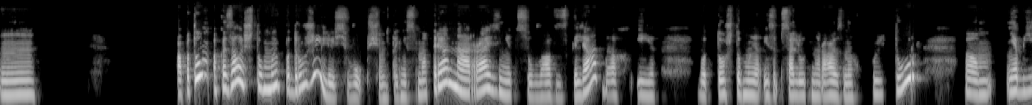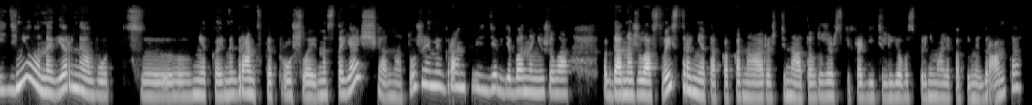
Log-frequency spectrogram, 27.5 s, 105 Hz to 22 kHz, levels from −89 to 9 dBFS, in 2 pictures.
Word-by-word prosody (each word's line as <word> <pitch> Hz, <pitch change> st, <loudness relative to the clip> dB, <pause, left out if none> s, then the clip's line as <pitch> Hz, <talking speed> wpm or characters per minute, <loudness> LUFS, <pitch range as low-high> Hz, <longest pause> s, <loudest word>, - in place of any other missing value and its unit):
М. 185 Hz, +1 st, 0 dB, 1.9 s
А -, -, +7 dB
потом 430 Hz, +3 st, +9 dB, 0.2 s
оказалось, 310 Hz, +7 st, +6 dB
что 335 Hz, -6 st, -1 dB
мы 255 Hz, +4 st, +5 dB
подружились, 235 Hz, -, +1 dB
в 155 Hz, +1 st, -7 dB
общем-то, 150 Hz, +1 st, -6 dB
несмотря 190 Hz, -, +2 dB
на 230 Hz, -10 st, +7 dB
разницу 195 Hz, -6 st, +1 dB
во 165 Hz, +1 st, -2 dB
взглядах 175 Hz, -, -1 dB
и 175 Hz, -1 st, -4 dB, 0.6 s
вот 170 Hz, 0 st, -4 dB
то, 185 Hz, +1 st, +1 dB
что 185 Hz, 0 st, -4 dB
мы 180 Hz, -2 st, -1 dB
из 175 Hz, -1 st, -5 dB
абсолютно 175 Hz, 0 st, -2 dB
разных 170 Hz, -1 st, 0 dB, 0.2 s
культур, 220 Hz, -, +3 dB, 0.7 s
эм, 185 Hz, -2 st, +1 dB, 0.2 s
и 215 Hz, -, +4 dB
объединила, 235 Hz, -, +1 dB
наверное, 220 Hz, +2 st, +2 dB
вот, 180 Hz, -1 st, -5 dB, 0.4 s
э, -, -, -6 dB
некое 175 Hz, +1 st, -3 dB
иммигрантское 190 Hz, -1 st, 0 dB
прошлое 170 Hz, -1 st, -2 dB
и -, -, -5 dB
настоящее. 190 Hz, -, -2 dB
Она 165 Hz, -1 st, -8 dB
тоже 280 Hz, -, -3 dB
иммигрант 275 Hz, -2 st, 0 dB
везде, 245 Hz, -2 st, -4 dB
где 215 Hz, -2 st, -3 dB
бы 215 Hz, +1 st, +3 dB
она 215 Hz, 0 st, 0 dB
ни 205 Hz, 0 st, -3 dB
жила. 195 Hz, -1 st, -2 dB, 0.4 s
Когда 180 Hz, +2 st, +5 dB
она 185 Hz, 0 st, +1 dB
жила 185 Hz, -1 st, +5 dB
в 175 Hz, -, -11 dB
своей 205 Hz, +8 st, +2 dB
стране, 215 Hz, -10 st, 0 dB
так 160 Hz, -2 st, -5 dB
как 160 Hz, +1 st, -5 dB
она 165 Hz, -1 st, 0 dB
рождена 165 Hz, 0 st, -3 dB
от 155 Hz, -, -8 dB
алжирских 170 Hz, +1 st, -5 dB
родителей, 165 Hz, 0 st, -6 dB
ее 165 Hz, +1 st, -1 dB
воспринимали 165 Hz, 0 st, -6 dB
как -, -, -7 dB
иммигранта 175 Hz, -, -4 dB
185 Hz, 130 wpm, -20 LUFS, 170-225 Hz, 1.9 s, потом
